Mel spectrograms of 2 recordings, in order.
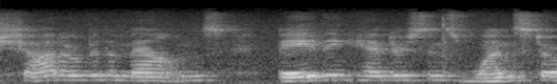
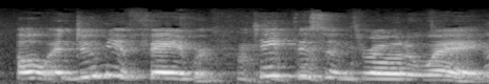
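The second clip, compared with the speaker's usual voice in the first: higher, louder, fast and offhand; quick breezy request; 7 semitones higher, 11 dB louder, faster than usual. A narrator's reading. Narrator to a beggar woman, rushed bright request. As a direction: toss the favor off quickly and brightly.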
